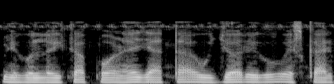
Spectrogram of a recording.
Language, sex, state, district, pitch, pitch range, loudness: Bhojpuri, male, Bihar, East Champaran, 110 Hz, 105-110 Hz, -16 LUFS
